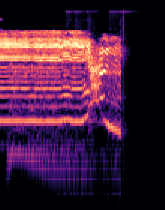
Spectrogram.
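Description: A long, high-pitched held cry, steady in pitch, that bends up and down at the end and then cuts off abruptly into dead silence.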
